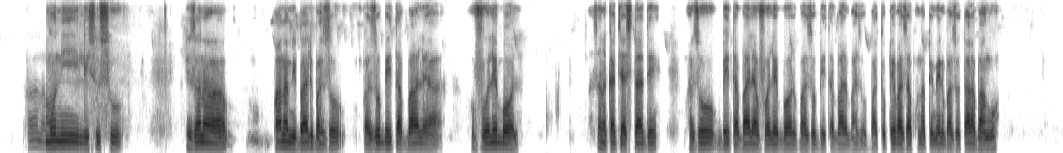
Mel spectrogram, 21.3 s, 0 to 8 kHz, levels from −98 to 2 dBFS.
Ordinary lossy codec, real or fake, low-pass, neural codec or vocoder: Opus, 32 kbps; real; 7.2 kHz; none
